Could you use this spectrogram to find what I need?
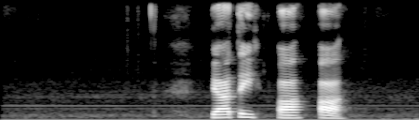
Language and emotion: Russian, neutral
